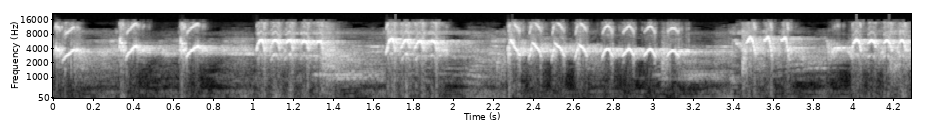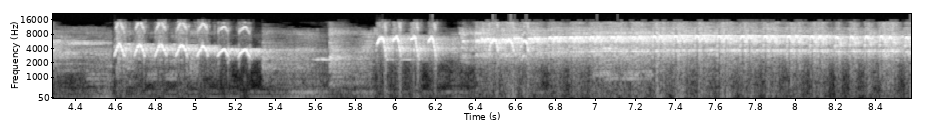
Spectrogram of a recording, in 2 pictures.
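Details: A Javan bush lark sings vigorously in a loud, varied, overdriven stream of high chirps, short trills and sustained whistled tones. The phrases are broken by brief pauses, ending in a long held high note.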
